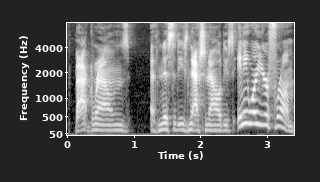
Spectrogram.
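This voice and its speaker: A man with an unremarkable speaking voice, fairly high pitch, lively intonation and a moderate pace, on a very clean recording with a silent background. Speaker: podcast host. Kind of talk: casual chat.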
